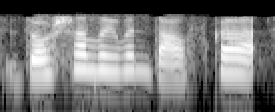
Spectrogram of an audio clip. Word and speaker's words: Zosia Lewandowska: I mean, Socia, is it Socia Lewandowska and Hania Silberman? – Yes, it's Zosia Lewandowska and Hania Silberman.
